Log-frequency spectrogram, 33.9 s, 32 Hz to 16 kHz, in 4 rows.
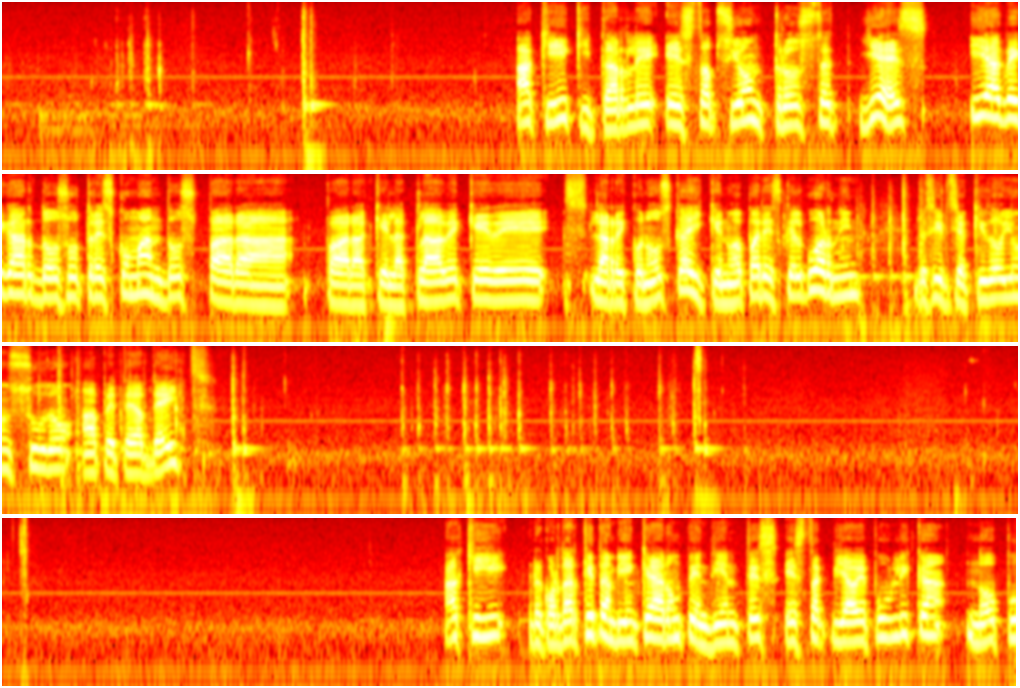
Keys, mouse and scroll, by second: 0.5-2.8 typing, 15.1-18.8 typing, 19.9-22.7 typing, 32.8-33.8 drag.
